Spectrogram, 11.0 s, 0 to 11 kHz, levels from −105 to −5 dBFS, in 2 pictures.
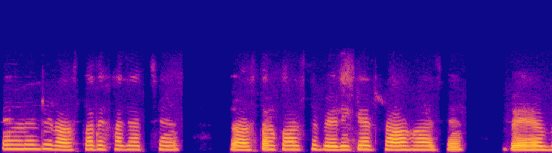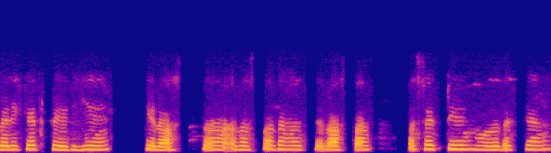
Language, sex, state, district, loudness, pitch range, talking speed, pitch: Bengali, female, West Bengal, Malda, -21 LUFS, 260-285 Hz, 115 wpm, 275 Hz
